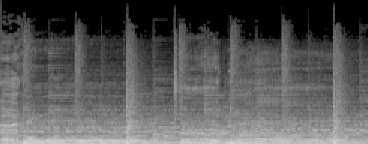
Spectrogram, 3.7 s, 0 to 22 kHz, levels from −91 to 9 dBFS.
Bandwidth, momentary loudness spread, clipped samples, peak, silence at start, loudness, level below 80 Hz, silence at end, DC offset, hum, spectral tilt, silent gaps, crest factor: 17.5 kHz; 4 LU; under 0.1%; 0 dBFS; 0 s; -14 LUFS; -26 dBFS; 0 s; under 0.1%; none; -5.5 dB/octave; none; 14 dB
